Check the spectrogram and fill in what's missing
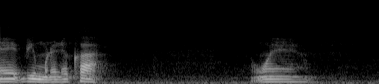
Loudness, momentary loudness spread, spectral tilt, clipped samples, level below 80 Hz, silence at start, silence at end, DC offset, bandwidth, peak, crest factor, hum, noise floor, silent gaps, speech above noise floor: -27 LUFS; 16 LU; -9 dB/octave; under 0.1%; -52 dBFS; 0 s; 0.05 s; under 0.1%; 15.5 kHz; -8 dBFS; 22 dB; none; -50 dBFS; none; 24 dB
